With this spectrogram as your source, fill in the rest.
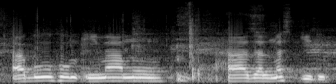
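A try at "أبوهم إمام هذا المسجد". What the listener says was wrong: Masjidi, kasrah. Ya, imamu hadzal masjidi.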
